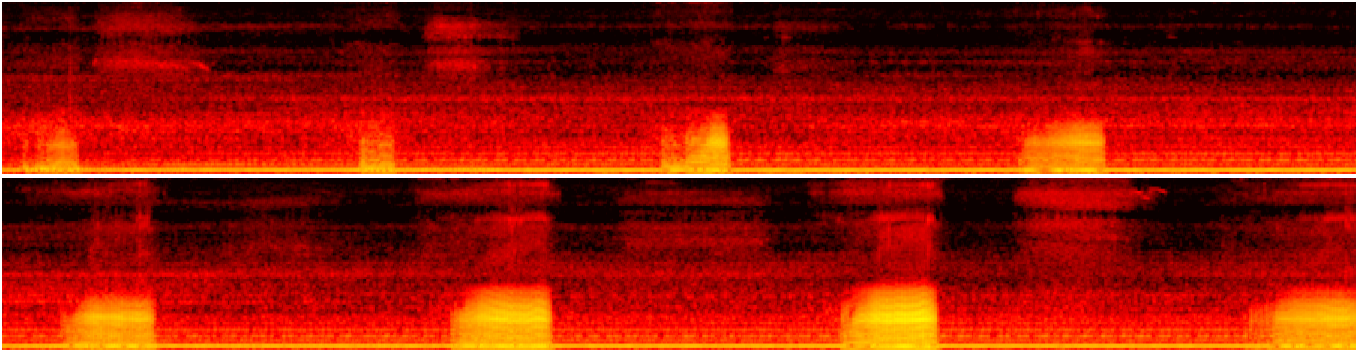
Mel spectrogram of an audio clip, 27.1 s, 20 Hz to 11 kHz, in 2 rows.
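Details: A sleeping dog snores in a regular rhythm, about 16 snores a minute, over a steady background hum: snoring.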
